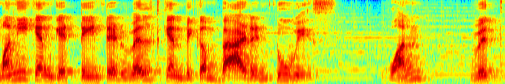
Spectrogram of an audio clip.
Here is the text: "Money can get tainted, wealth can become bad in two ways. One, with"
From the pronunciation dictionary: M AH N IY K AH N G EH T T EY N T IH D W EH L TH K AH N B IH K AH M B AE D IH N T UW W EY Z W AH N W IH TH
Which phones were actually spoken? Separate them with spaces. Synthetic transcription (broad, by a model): M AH N IY K AH N G EH T T EY N T IH D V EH L T K AH N B IH K AH M B AE D IH N T UW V EY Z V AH N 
